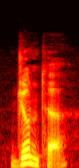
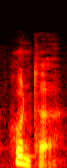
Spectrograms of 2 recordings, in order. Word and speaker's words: junta: have chosen to use the pronunciation junta rather than the more correct hunter on the grounds that an aristocratic young englishman of the edwardian era would not stoop to use other than an anglicized pronunciation all other unusual pronunciations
